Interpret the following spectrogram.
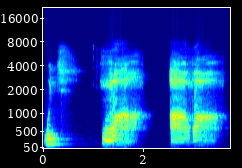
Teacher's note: en inglés estándar, tanto witch, bruja, como witch, cual, se pronunciarían exactamente igual.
